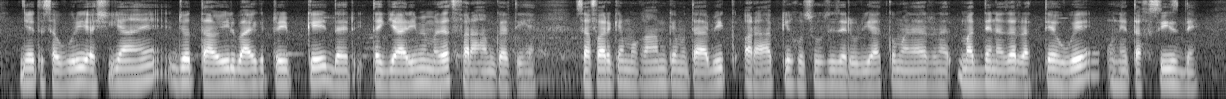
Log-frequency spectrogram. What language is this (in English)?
Urdu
